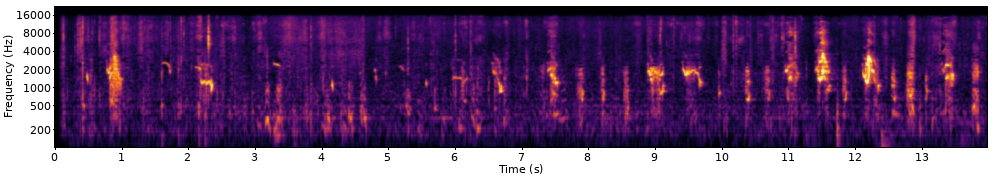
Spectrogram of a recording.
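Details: Seven-day-old whippet puppies, including an orange female, from a litter born in 2018, making frequent high squeaky whimpers and short squeals at irregular intervals, several rising and falling, with soft shuffling between cries.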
